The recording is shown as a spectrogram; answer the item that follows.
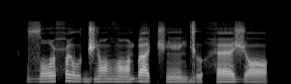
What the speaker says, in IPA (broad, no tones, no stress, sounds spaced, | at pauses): zˤ y ħ y lˠ d͡ʒ ẽ ðˤ ẽ ɓ a t͡ʃ ẽ ɡʲ o h æ ʒ ɒ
